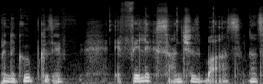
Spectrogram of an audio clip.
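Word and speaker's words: Félix Sánchez Bas: Realistically, I see Ecuador top in the group because if Felix Sanchez Bas, that's how you pronounce his name, if the Spaniard can get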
